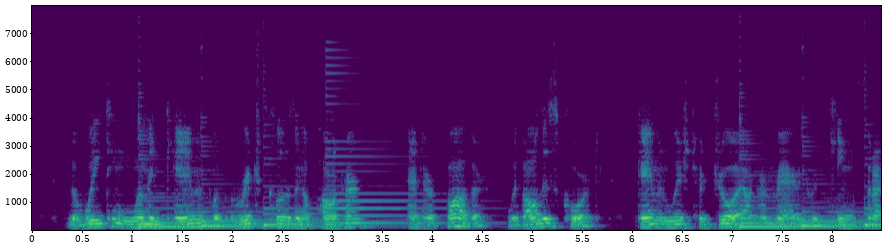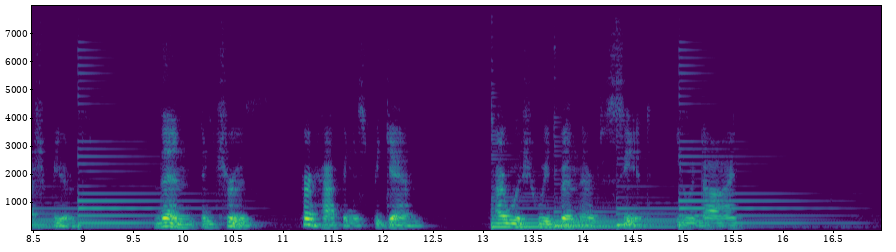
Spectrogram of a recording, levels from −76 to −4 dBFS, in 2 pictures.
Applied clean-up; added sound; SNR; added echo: none; Guitar; 7 dB; reverberation time 0.4 s.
